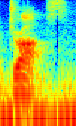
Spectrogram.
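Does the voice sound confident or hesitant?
confident. The word sounds firm and confident.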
